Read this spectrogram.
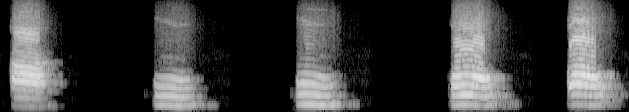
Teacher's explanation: इन वर्णों के उच्चारण करते वक्त जीभ के पिछला वाला भाग काम करता है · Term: पश्च स्वर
